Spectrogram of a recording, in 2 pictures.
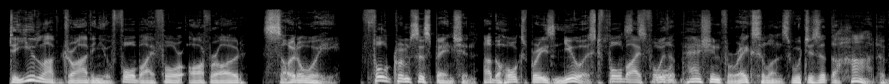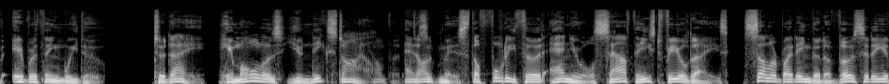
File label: Soft Sell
